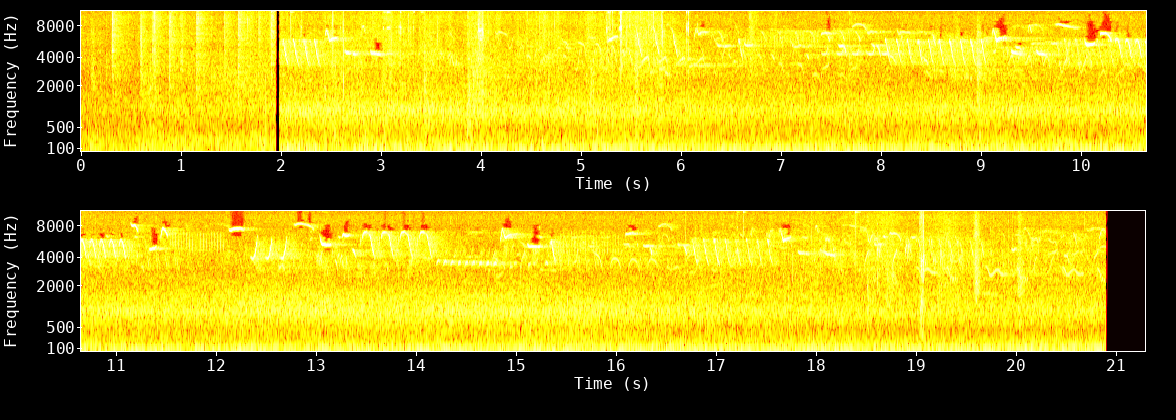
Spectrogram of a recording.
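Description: Songbirds chirping and trilling in quick repeated notes, starting about two seconds in, over a low rumble on the microphone and a faint steady background hum.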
